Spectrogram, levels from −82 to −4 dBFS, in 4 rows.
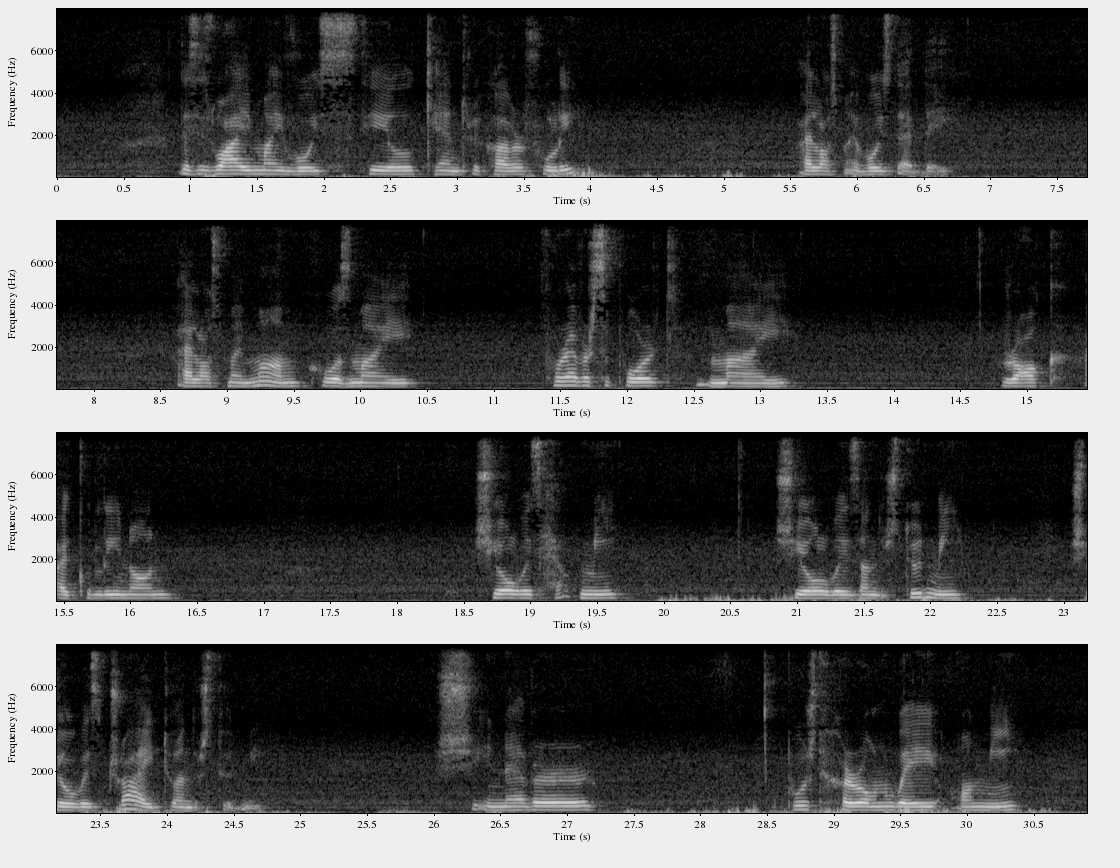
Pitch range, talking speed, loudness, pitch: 110-170 Hz, 100 wpm, -28 LUFS, 160 Hz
